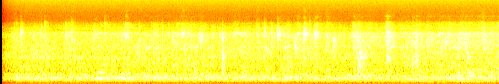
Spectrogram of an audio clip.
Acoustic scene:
park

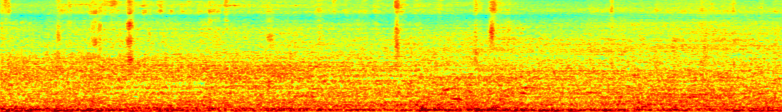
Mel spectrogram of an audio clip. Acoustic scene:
residential area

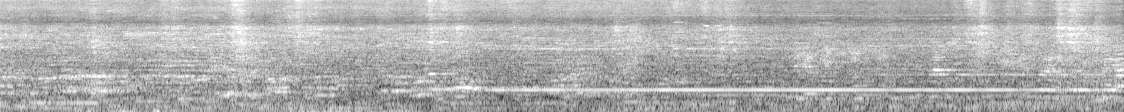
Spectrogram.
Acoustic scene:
cafe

